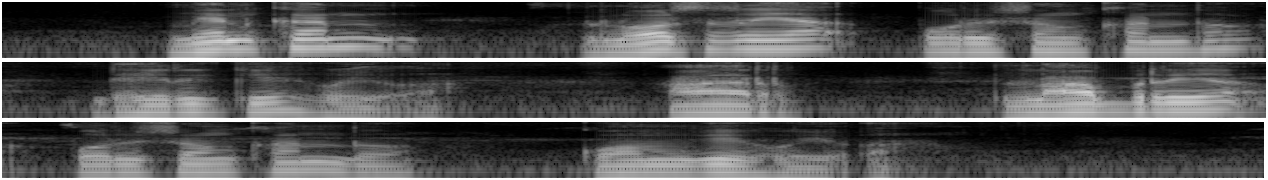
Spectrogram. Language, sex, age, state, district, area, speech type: Santali, male, 30-45, West Bengal, Paschim Bardhaman, urban, spontaneous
